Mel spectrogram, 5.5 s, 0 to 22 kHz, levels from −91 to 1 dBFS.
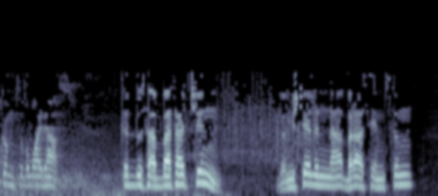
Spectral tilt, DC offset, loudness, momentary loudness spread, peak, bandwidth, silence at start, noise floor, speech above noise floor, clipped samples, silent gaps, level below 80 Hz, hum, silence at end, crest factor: -5.5 dB/octave; under 0.1%; -23 LUFS; 15 LU; -6 dBFS; 5.8 kHz; 0 s; -47 dBFS; 24 dB; under 0.1%; none; -52 dBFS; none; 0.35 s; 18 dB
